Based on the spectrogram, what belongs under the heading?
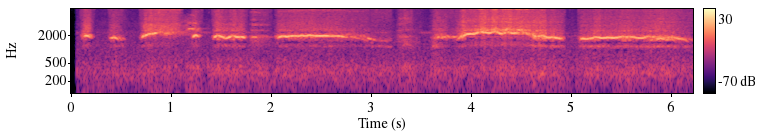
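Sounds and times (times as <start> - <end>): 
whistle: 0.1 - 6.2.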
